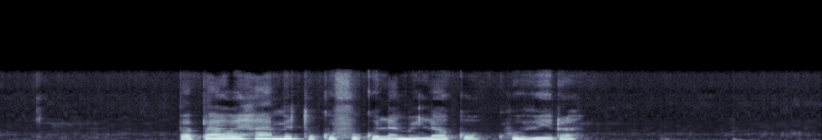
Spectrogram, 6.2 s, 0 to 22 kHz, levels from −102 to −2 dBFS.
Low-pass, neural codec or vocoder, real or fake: 10.8 kHz; codec, 24 kHz, 3.1 kbps, DualCodec; fake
